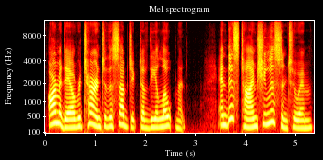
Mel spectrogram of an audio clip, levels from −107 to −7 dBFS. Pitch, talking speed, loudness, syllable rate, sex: 230 Hz, 165 wpm, -18 LUFS, 5.6 syllables/s, female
